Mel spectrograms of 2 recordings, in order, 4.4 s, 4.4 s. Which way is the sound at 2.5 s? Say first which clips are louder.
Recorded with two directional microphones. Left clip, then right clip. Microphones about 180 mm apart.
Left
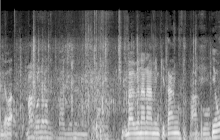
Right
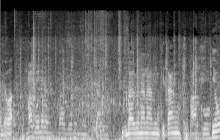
Left 2 dB; 20° right (ahead or behind).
